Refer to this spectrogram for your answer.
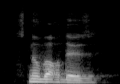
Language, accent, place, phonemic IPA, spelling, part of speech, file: French, France, Lyon, /sno.bɔʁ.døz/, snowboardeuse, noun, LL-Q150 (fra)-snowboardeuse.wav
- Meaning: female equivalent of snowboardeur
